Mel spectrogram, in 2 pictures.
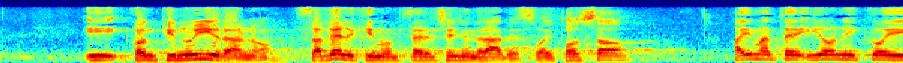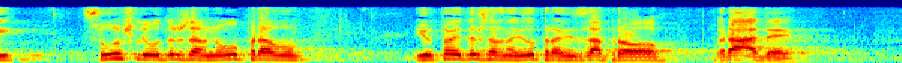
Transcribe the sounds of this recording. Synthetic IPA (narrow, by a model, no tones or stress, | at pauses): iko̞nt̪inuiːɾano̞̰saʋe̞likimo̞pt̪e̞ɾe̞t͡ʃeːɲemɾaːd̪esʋo̞jpo̞sao | aimaːt̪e̞io̞niko̞ji | suuʃliud̪r̩ʒaʋnuupɾaʋu | iut̪o̞jd̪r̩ʒaʋno̞jupɾaʋizapɾaʋo̞ɾaːd̪e̞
